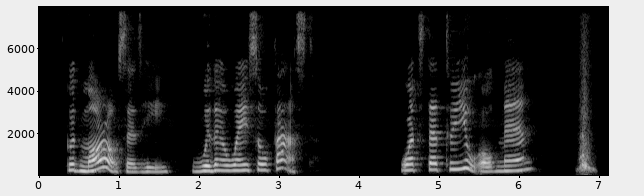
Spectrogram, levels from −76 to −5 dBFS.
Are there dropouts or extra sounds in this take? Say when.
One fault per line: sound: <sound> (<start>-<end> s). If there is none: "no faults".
sound: whoosh (6.7-7.0 s)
